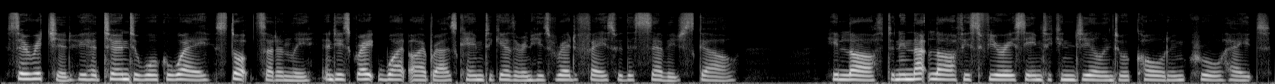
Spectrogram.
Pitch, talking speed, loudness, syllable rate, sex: 210 Hz, 200 wpm, -18 LUFS, 5.0 syllables/s, female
